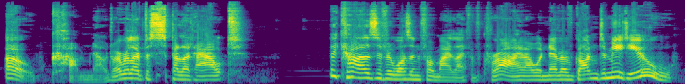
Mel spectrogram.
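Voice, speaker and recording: A man voicing an aged gentleman villain from a game story, gleefully wicked and sentimental, in a pompous theatrical manner. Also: fairly high pitch, huge pitch swings, a little fast, faint music behind, exaggerated voice. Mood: fond, teasing. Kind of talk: dramatic reading of game story dialogue.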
